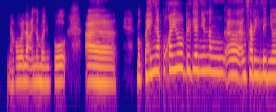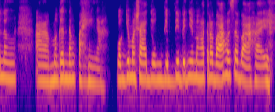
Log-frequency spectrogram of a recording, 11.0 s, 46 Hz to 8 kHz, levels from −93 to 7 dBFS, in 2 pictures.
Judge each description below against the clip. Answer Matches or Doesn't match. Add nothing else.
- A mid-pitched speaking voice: Doesn't match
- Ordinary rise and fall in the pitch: Matches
